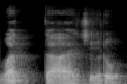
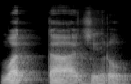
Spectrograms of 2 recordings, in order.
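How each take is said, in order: No difference in how they are said.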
